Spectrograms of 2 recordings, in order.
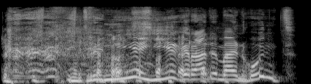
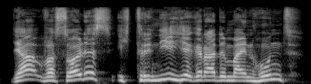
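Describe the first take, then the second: First: High, slow mock outrage; hammed-up indignation. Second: Lightly voiced affronted retort; mildly indignant. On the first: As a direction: repeat it in a pitched-up affronted voice. Repeats owner's absurd line for effect. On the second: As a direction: imitate an annoyed owner justifying themselves. Retold indignant dog owner, first take.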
